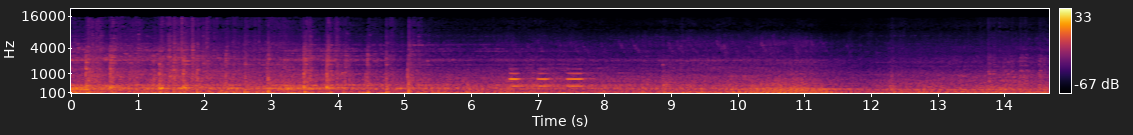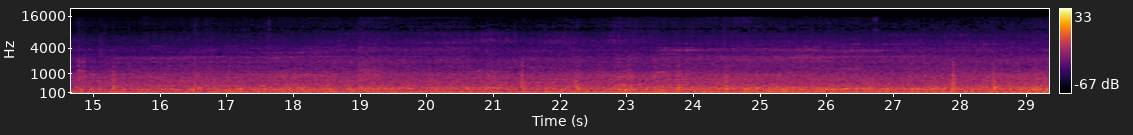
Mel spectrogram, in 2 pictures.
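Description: Passenger coaches rolling past, wheels clacking over the rail joints, with three short horn toots about seven seconds in. Then a steady low hum from a train standing at a station platform.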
